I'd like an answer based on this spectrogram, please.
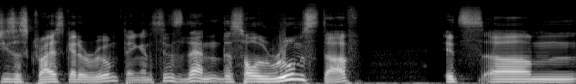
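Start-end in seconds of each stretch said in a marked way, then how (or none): none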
